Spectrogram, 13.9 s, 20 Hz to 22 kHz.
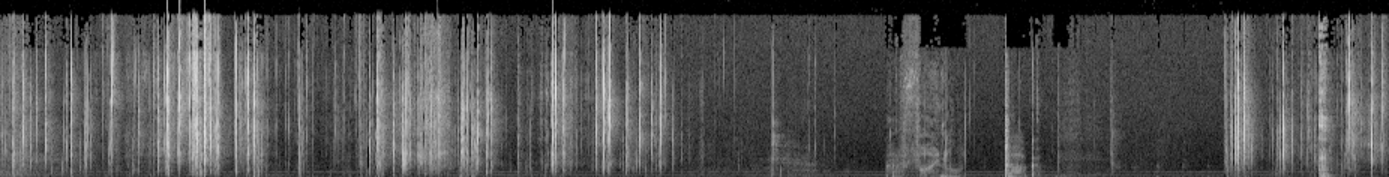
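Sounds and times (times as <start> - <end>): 
condom wrapper being torn open, crinkling thin packaging: 0.0 - 7.5, 12.2 - 13.8.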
